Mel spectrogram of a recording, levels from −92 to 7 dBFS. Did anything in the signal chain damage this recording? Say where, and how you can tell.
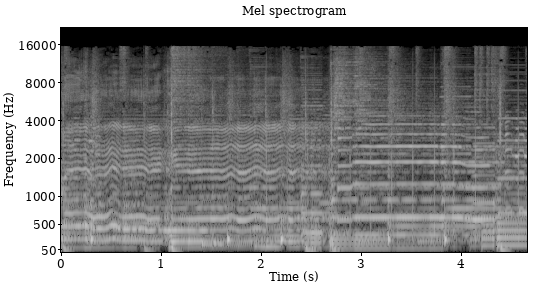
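Yes. From 2.05 s to 4.58 s, a regular train of clicks ticks over the sound at 4.77 per second: about fifteen same-shaped pulses, roughly 15 dB above the signal. Such evenly paced injection likely comes from interference coupling into analogue wiring or a faulty connection or power supply.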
